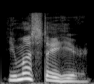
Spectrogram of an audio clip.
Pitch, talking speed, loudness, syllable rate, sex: 175 Hz, 255 wpm, -14 LUFS, 6.0 syllables/s, male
